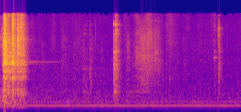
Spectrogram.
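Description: Dishes clatter loudly, then two lighter clinks follow a couple of seconds apart over a low steady hum, with no one talking. The dishes are being washed after a meal.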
